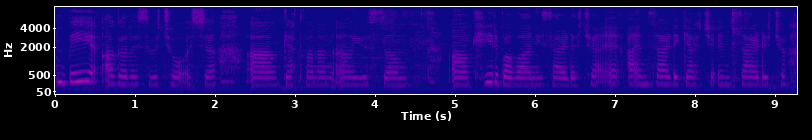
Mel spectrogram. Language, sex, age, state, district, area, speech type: Kashmiri, female, 18-30, Jammu and Kashmir, Ganderbal, rural, spontaneous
